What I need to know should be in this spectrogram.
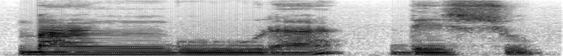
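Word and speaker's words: バングラデシュ: তো বাং, উচ্চারণ যদি ভেঙে ভেঙে বলি, বাঙ্গুরা দেশু, কিন্তু যখন আপনি ফার্স্ট বলবেন তখন এটা বাংলাদেশ শোনাবে।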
